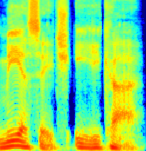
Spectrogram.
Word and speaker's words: Mexica: The people who actually built the great city of Tennov Titlan called themselves the Mexica, pronounced Mihika.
